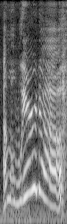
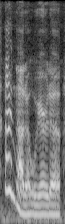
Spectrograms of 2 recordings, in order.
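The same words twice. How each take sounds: First: High, loud mock announcement; playful declaration. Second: Dropped low after giggling; mock-serious retraction. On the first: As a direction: proclaim it in fun, about to laugh. Hams up a self-label. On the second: Real, not acted. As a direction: take it back in a low voice. Takes back the joke label.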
